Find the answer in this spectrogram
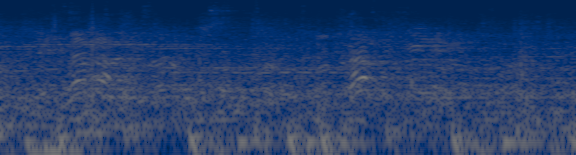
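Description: Arena ambience: distant voices and background music, with a low thump repeating about twice a second.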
